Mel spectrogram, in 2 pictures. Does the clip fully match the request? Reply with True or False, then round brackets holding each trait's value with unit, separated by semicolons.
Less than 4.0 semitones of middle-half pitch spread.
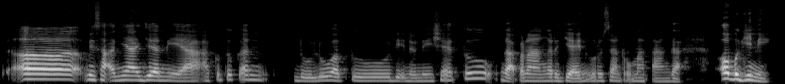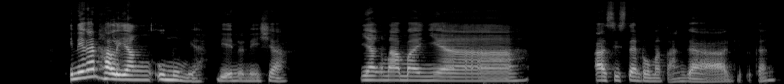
False (5.4 semitones)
